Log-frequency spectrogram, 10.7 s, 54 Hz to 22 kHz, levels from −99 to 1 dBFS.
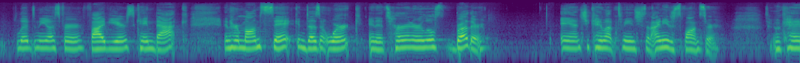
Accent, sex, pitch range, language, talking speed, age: American, female, 210-250 Hz, English, 220 wpm, 20-39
